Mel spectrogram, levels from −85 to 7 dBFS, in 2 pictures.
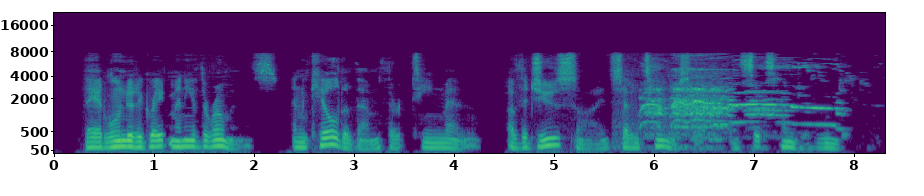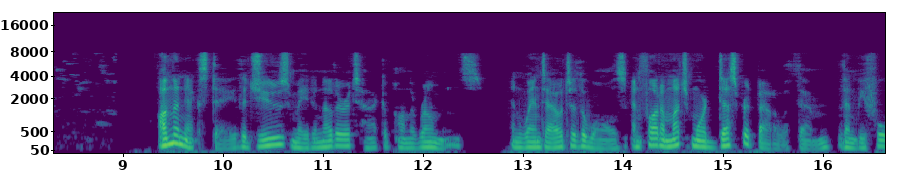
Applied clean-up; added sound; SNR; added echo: classical method Wiener filter.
